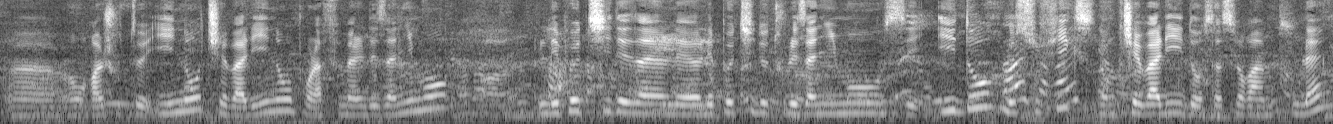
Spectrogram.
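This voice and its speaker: A woman talks at a fairly slow pace, at medium pitch with ordinary pitch variation. Noticeable background noise and audible room echo are present. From Toulouse, southern France. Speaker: Esperanto association volunteer. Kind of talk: interview. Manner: hesitant, with fillers.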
